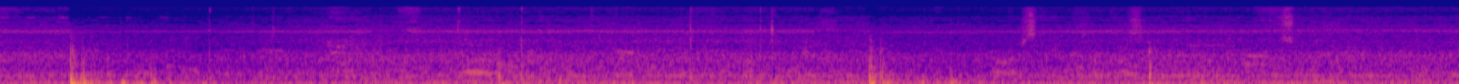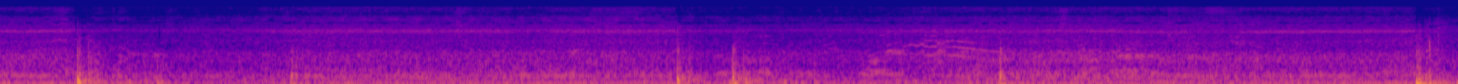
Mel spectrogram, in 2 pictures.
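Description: Fireworks over Leitchfield, Kentucky go off as scattered sharp bangs and pops, some distant and some nearer, spaced irregularly across a steady outdoor background while people talk.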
